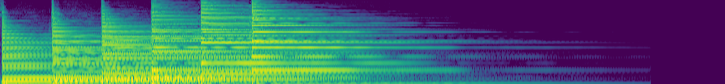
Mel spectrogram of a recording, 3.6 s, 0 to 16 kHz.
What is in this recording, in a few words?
Eb Minor Major 7th D, chord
